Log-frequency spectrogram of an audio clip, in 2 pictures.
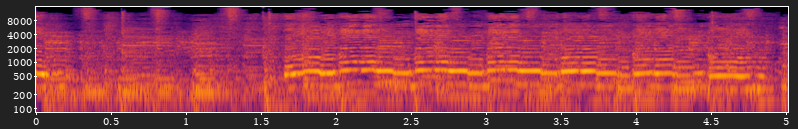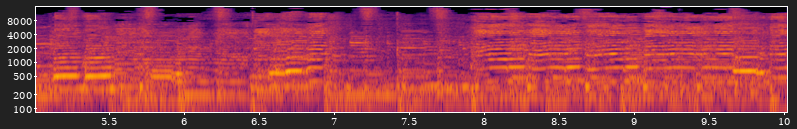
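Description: Live blues-rock band playing an instrumental section: a saxophone solos in short, wavering phrases over electric guitar, bass and drums. The sax line pauses briefly about halfway through and again near the end.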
